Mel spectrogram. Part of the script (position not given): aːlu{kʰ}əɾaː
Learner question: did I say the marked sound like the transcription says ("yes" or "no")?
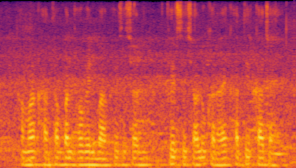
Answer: no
